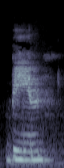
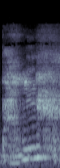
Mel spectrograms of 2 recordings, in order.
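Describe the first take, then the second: First: The name sounds like the word bean. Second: The name has a different, harsher vowel. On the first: This is how the name is said now. "like the vegetable" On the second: This is how the name was originally said. "supposed to be like something uglier"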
